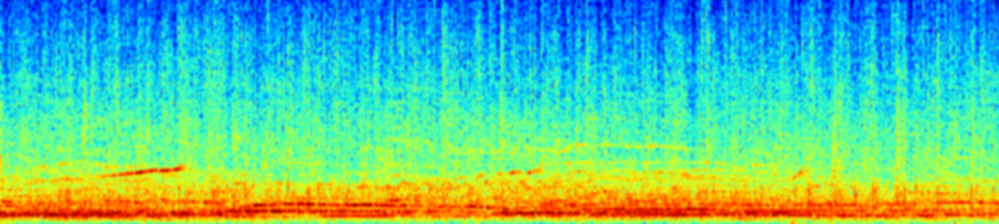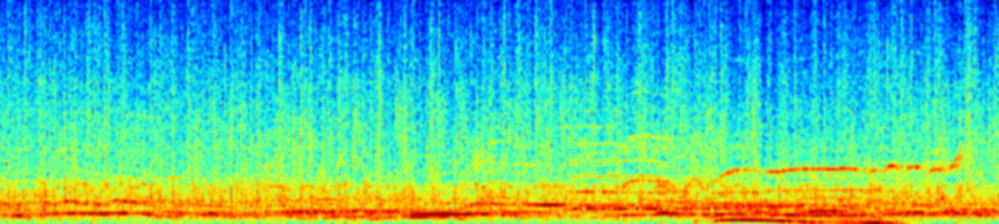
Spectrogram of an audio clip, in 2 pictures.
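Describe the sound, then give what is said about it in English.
An audience applauds steadily and loudly as Baron Vaughn, Matt Bronger and Rich Summer are welcomed out, with scattered whoops and cheers rising over the dense clapping and a few voices calling out. “But please give a big warm welcome to Baron Vaughn, Matt Bronger, and Rich Summer!”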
